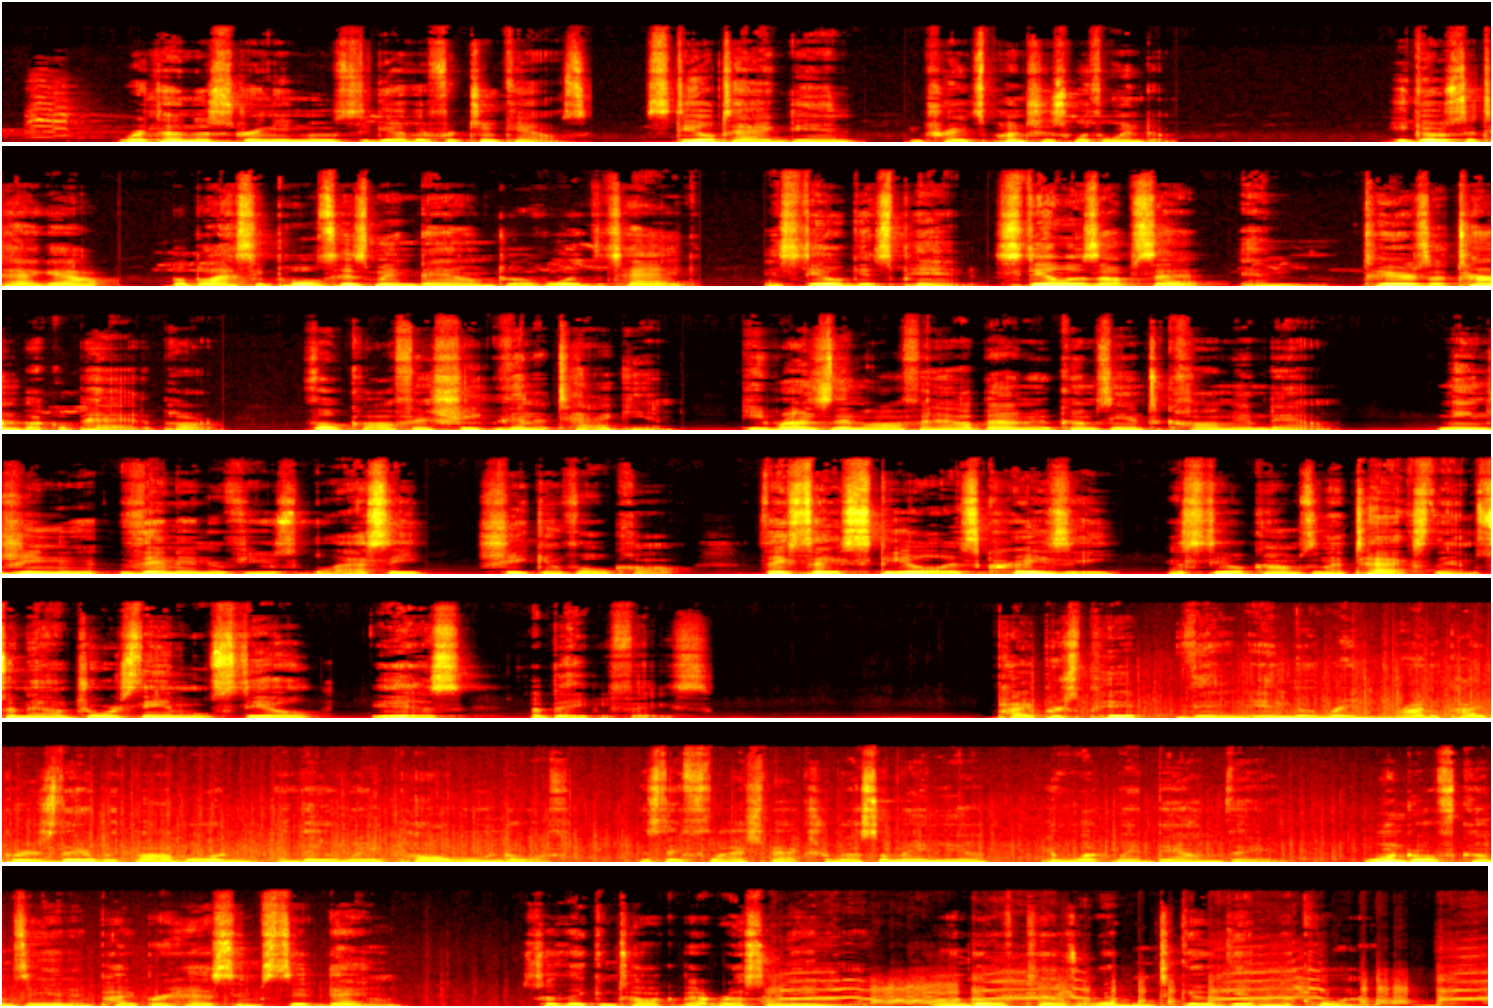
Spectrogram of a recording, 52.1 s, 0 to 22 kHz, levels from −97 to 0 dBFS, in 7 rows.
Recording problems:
animal sounds; noticeable; throughout; 15 dB below the speech

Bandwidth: 18 kHz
